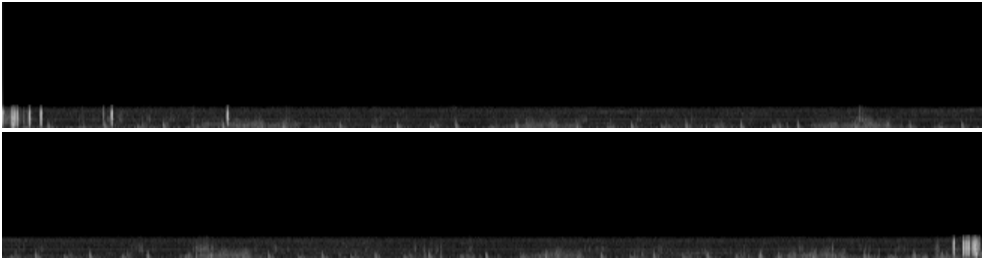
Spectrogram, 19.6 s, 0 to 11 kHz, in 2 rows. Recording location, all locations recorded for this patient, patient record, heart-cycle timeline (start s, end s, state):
pulmonary valve (PV)
aortic valve (AV)+pulmonary valve (PV)+tricuspid valve (TV)+tricuspid valve (TV)+mitral valve (MV)
#Age: Child
#Sex: Female
#Height: 135.0 cm
#Weight: 33.5 kg
#Pregnancy status: False
#Murmur: Absent
#Murmur locations: nan
#Most audible location: nan
#Systolic murmur timing: nan
#Systolic murmur shape: nan
#Systolic murmur grading: nan
#Systolic murmur pitch: nan
#Systolic murmur quality: nan
#Diastolic murmur timing: nan
#Diastolic murmur shape: nan
#Diastolic murmur grading: nan
#Diastolic murmur pitch: nan
#Diastolic murmur quality: nan
#Outcome: Normal
#Campaign: 2014 screening campaign
0.00	2.54	unannotated
2.54	2.66	S1
2.66	2.78	systole
2.78	2.88	S2
2.88	3.12	diastole
3.12	3.22	S1
3.22	3.36	systole
3.36	3.46	S2
3.46	3.68	diastole
3.68	3.80	S1
3.80	3.92	systole
3.92	4.02	S2
4.02	4.26	diastole
4.26	4.38	S1
4.38	4.52	systole
4.52	4.60	S2
4.60	4.86	diastole
4.86	4.98	S1
4.98	5.12	systole
5.12	5.20	S2
5.20	5.46	diastole
5.46	5.58	S1
5.58	5.72	systole
5.72	5.82	S2
5.82	6.04	diastole
6.04	6.14	S1
6.14	6.28	systole
6.28	6.36	S2
6.36	6.58	diastole
6.58	6.70	S1
6.70	6.82	systole
6.82	6.92	S2
6.92	7.12	diastole
7.12	7.24	S1
7.24	7.36	systole
7.36	7.46	S2
7.46	7.68	diastole
7.68	7.80	S1
7.80	7.92	systole
7.92	8.02	S2
8.02	8.26	diastole
8.26	8.38	S1
8.38	8.50	systole
8.50	8.62	S2
8.62	8.80	diastole
8.80	8.92	S1
8.92	9.06	systole
9.06	9.14	S2
9.14	9.34	diastole
9.34	9.46	S1
9.46	9.58	systole
9.58	9.66	S2
9.66	9.86	diastole
9.86	9.98	S1
9.98	10.10	systole
10.10	10.20	S2
10.20	10.40	diastole
10.40	10.52	S1
10.52	10.64	systole
10.64	10.74	S2
10.74	10.98	diastole
10.98	11.08	S1
11.08	11.22	systole
11.22	11.32	S2
11.32	11.60	diastole
11.60	11.72	S1
11.72	11.84	systole
11.84	11.96	S2
11.96	12.18	diastole
12.18	12.30	S1
12.30	12.44	systole
12.44	12.54	S2
12.54	12.74	diastole
12.74	12.86	S1
12.86	12.98	systole
12.98	13.06	S2
13.06	13.26	diastole
13.26	13.38	S1
13.38	13.50	systole
13.50	13.60	S2
13.60	13.80	diastole
13.80	13.92	S1
13.92	14.04	systole
14.04	14.14	S2
14.14	14.36	diastole
14.36	14.48	S1
14.48	14.62	systole
14.62	14.70	S2
14.70	14.96	diastole
14.96	15.08	S1
15.08	15.20	systole
15.20	15.30	S2
15.30	15.52	diastole
15.52	15.64	S1
15.64	15.76	systole
15.76	15.84	S2
15.84	16.06	diastole
16.06	16.16	S1
16.16	16.30	systole
16.30	16.38	S2
16.38	16.58	diastole
16.58	16.70	S1
16.70	16.82	systole
16.82	16.92	S2
16.92	17.12	diastole
17.12	19.60	unannotated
